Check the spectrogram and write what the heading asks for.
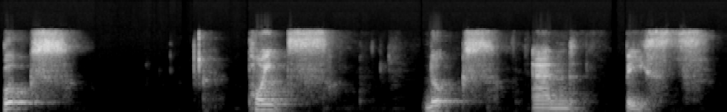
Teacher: All of those have the unvoiced S sound on the end.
